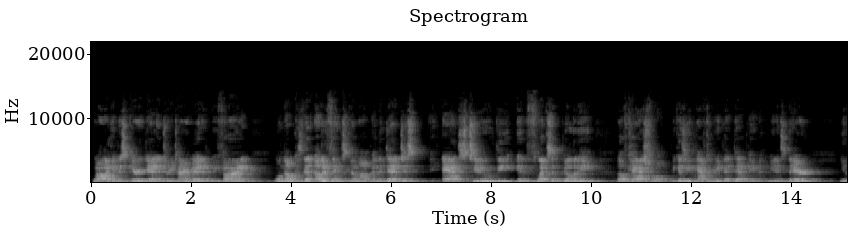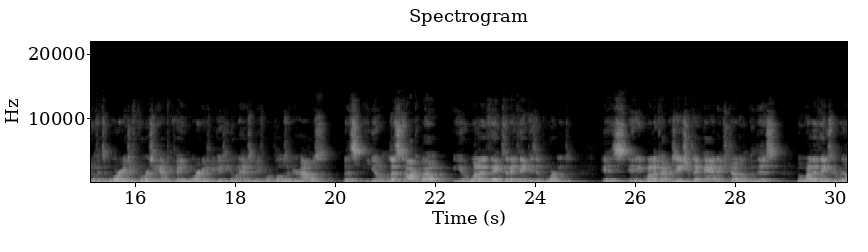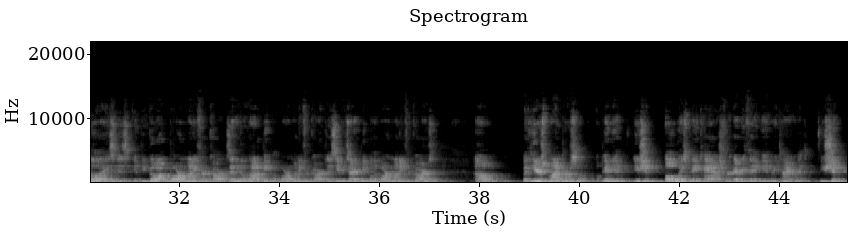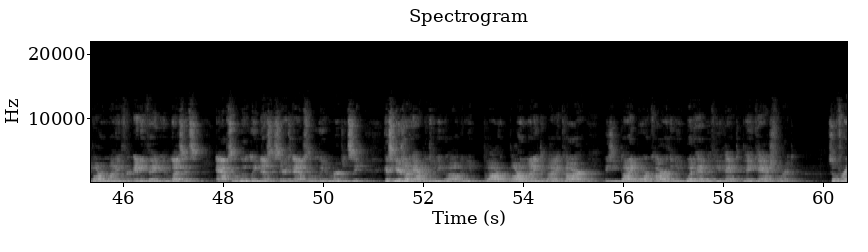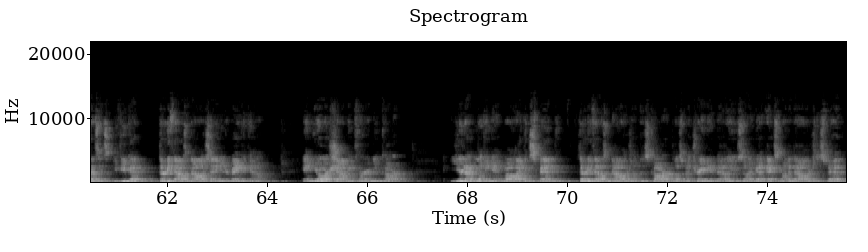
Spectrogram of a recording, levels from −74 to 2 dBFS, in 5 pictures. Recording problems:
off-mic speech; far
room echo; noticeable; dies away in 1 s

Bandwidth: 14.5 kHz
